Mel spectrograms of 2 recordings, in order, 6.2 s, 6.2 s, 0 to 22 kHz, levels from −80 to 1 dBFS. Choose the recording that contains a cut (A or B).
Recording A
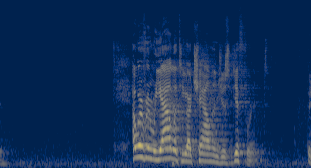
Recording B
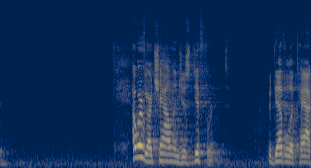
B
